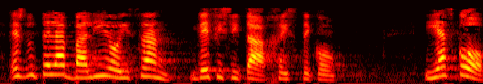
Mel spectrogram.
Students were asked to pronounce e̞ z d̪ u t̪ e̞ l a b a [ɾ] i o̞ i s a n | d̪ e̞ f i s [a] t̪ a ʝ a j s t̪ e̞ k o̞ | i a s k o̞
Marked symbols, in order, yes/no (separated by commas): no, no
